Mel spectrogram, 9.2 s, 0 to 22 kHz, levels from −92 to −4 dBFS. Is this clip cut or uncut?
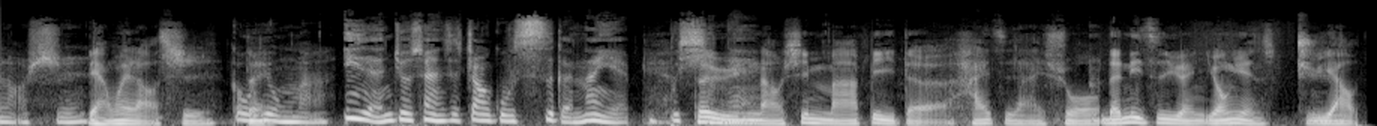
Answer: cut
